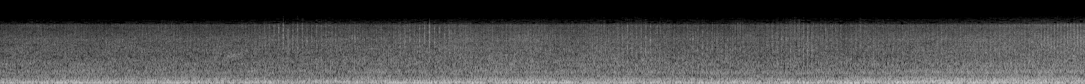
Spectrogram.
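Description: A pack of racing kart engines droning across the circuit, a steady, blurred roar with no single engine standing out, growing slightly louder near the end as the karts come round.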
